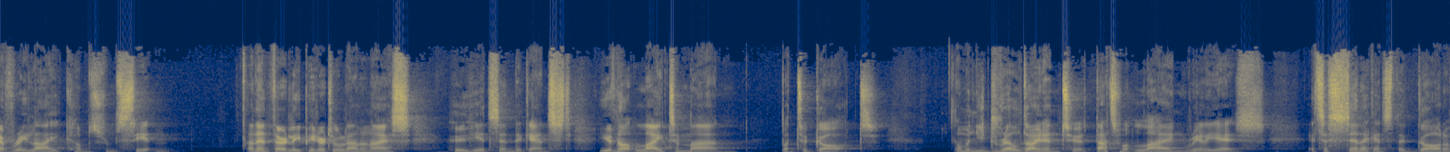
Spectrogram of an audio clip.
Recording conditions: large echoing room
